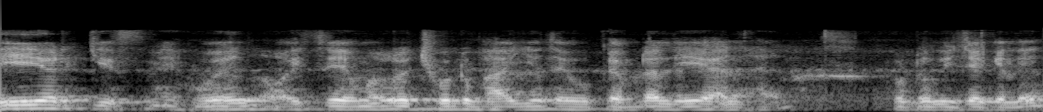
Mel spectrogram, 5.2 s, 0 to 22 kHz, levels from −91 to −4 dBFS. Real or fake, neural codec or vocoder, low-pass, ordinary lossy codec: fake; vocoder, 44.1 kHz, 128 mel bands, Pupu-Vocoder; 7.2 kHz; AAC, 32 kbps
